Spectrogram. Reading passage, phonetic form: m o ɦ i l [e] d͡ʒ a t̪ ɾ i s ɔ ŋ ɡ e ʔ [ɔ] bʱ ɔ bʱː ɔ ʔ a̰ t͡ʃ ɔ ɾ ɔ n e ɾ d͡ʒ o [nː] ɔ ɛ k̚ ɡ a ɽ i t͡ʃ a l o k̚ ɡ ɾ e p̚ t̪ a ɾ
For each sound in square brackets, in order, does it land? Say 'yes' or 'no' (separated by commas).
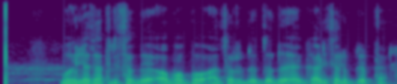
no, yes, yes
